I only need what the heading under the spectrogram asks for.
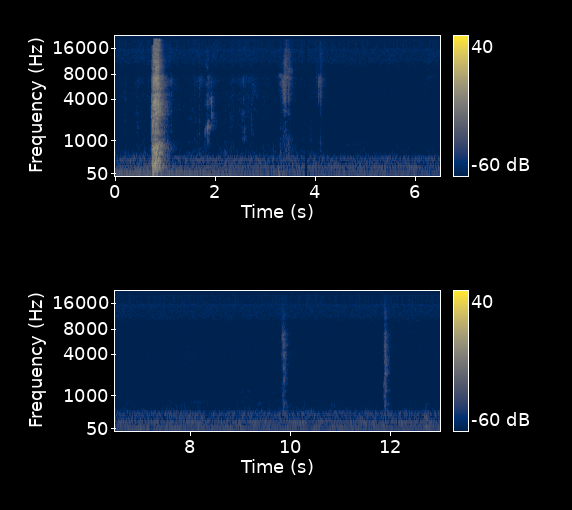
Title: cough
